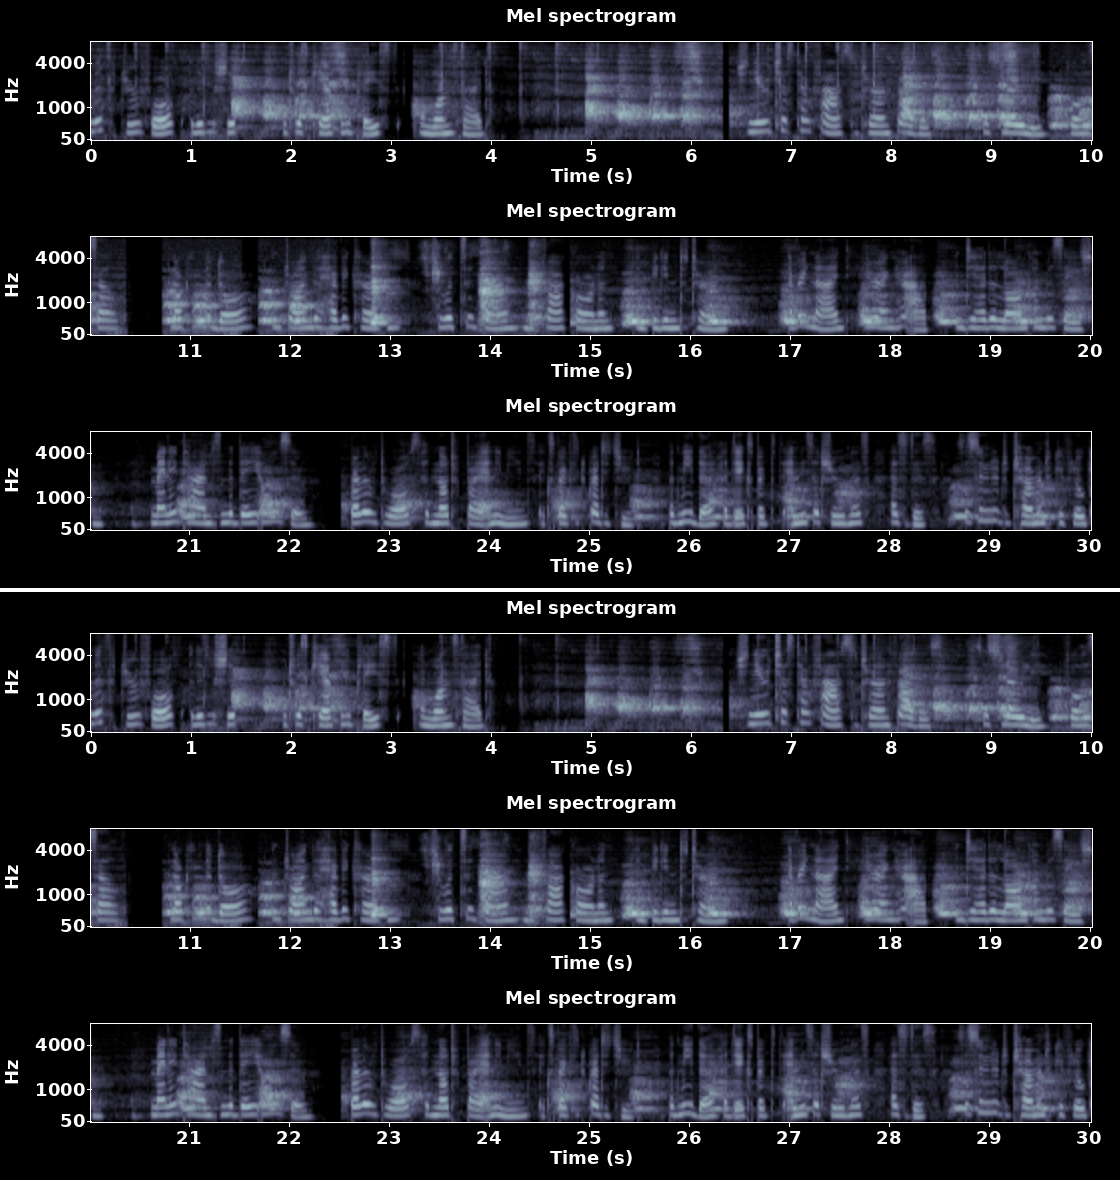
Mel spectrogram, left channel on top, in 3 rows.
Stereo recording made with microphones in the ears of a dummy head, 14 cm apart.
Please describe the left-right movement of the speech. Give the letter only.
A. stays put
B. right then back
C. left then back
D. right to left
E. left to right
A.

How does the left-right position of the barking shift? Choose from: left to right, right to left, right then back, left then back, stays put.
left to right.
